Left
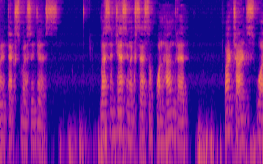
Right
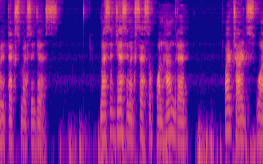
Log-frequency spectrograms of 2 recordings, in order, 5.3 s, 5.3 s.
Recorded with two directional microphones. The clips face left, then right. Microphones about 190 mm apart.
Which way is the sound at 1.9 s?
35° right (ahead or behind).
